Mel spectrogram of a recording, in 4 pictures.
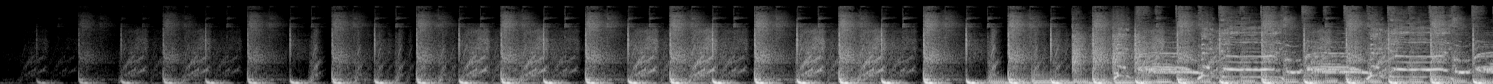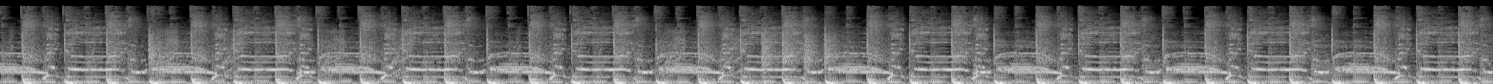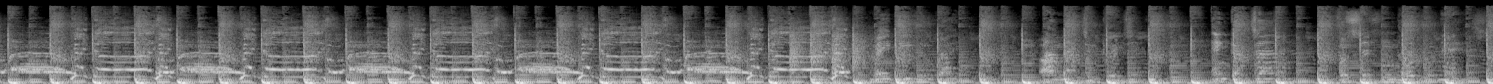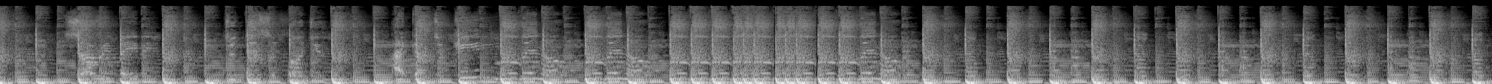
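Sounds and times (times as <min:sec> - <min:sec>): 
pop music: 0:04.2 - 0:59.7.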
